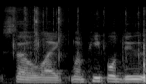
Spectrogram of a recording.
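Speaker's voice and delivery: ordinary talk, nothing marked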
